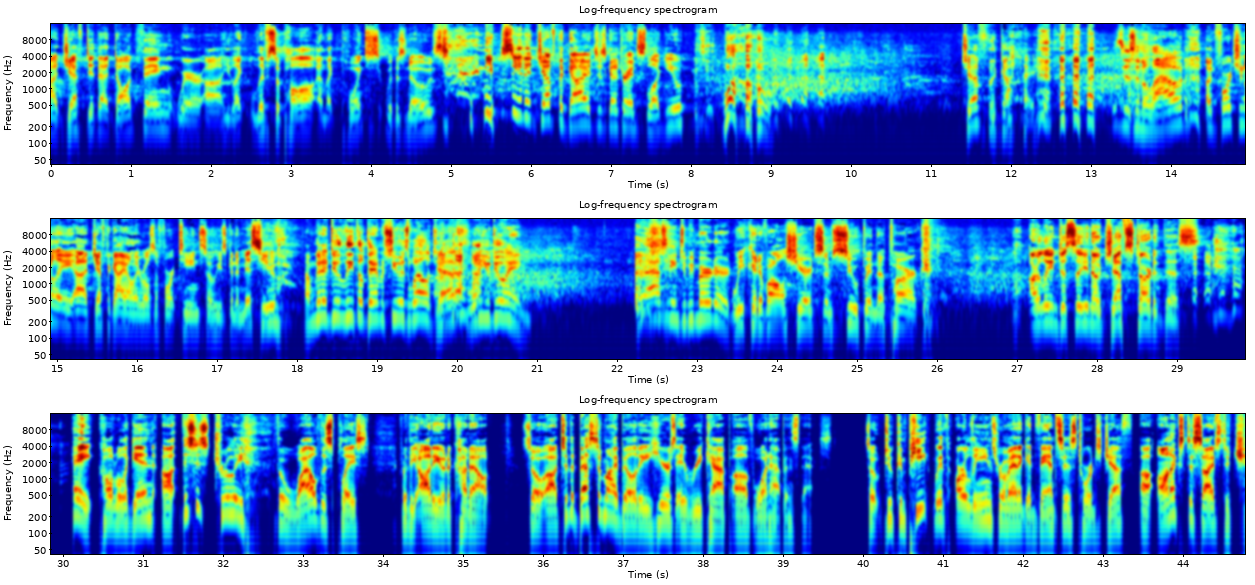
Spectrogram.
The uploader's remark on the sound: Trinyvale LIVE in Chicago (The Dog and Pony Show). In the first ever live Trinyvale.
